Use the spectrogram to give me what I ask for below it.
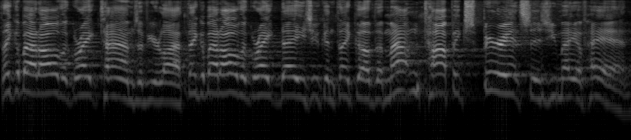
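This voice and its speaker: With an American accent, this man talks with pitch that varies in an ordinary way. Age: 50s. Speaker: pastor. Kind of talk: heartfelt Baptist sermon, personal funeral testimony building to a triumphant hallelujah. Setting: church pulpit. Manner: impassioned, rising preacher cadence with emphatic exclamations; halting with repeated word starts and filler uh.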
